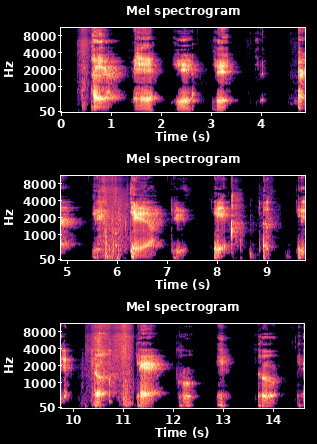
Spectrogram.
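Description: A rapid run of about seventeen loud, croaky belches in quick succession; repeated burping.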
